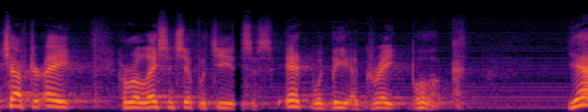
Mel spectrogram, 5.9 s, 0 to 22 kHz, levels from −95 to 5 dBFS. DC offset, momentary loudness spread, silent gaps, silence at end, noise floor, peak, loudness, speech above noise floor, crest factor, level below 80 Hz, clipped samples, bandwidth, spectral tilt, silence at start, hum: under 0.1%; 16 LU; none; 0 s; -55 dBFS; -8 dBFS; -27 LUFS; 29 dB; 18 dB; -86 dBFS; under 0.1%; 10.5 kHz; -5.5 dB/octave; 0 s; none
